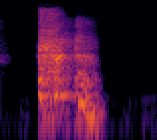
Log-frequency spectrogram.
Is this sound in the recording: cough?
yes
